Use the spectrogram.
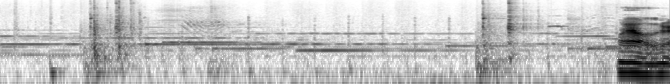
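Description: A wooden door swings open with a couple of thunks and a creak inside a castle room in Hogwarts Legacy. A second knock follows, then a bright magical chime at the end, all over a steady ambient game hum.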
